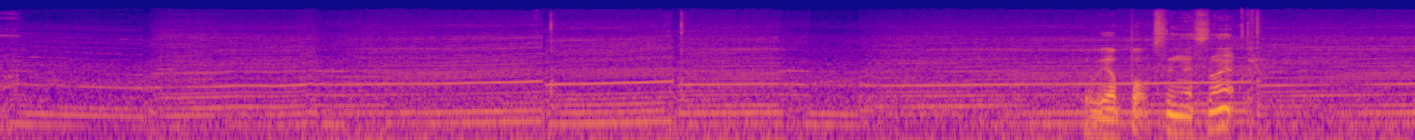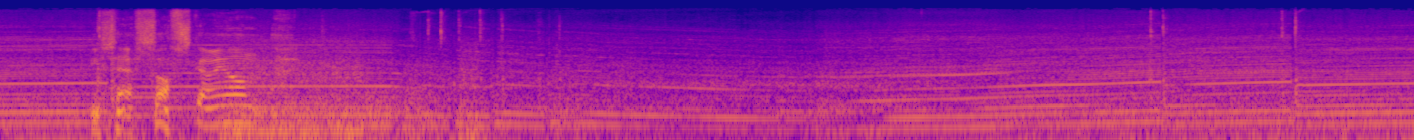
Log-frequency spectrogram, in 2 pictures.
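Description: A racing car engine whines at high revs, rising through the gears and dropping as it shifts down.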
